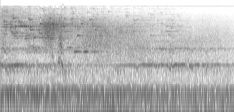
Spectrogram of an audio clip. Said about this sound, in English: I am practically unaware as I reach into my coat and pull out a marble filled with an amber fluid. I quickly slam the marble upon the rocky grounds and it shatters.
